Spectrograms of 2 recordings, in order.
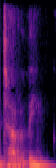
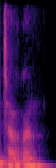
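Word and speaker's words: Chardin: leer un texto de Tayard de Chardín de Chardá, bueno, ¿cómo se pronuncia en francés?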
